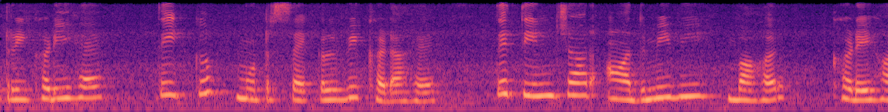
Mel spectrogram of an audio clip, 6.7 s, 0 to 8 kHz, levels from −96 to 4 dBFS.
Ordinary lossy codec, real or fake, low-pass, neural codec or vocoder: none; real; 7.2 kHz; none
